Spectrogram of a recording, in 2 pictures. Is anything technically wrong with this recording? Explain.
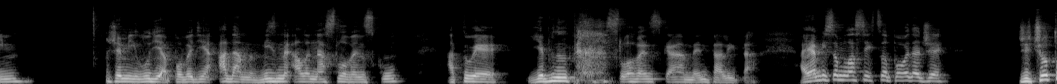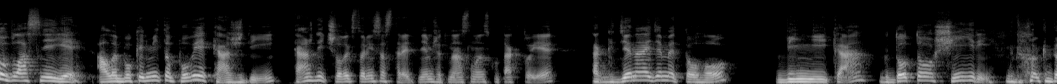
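No, no technical faults here.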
